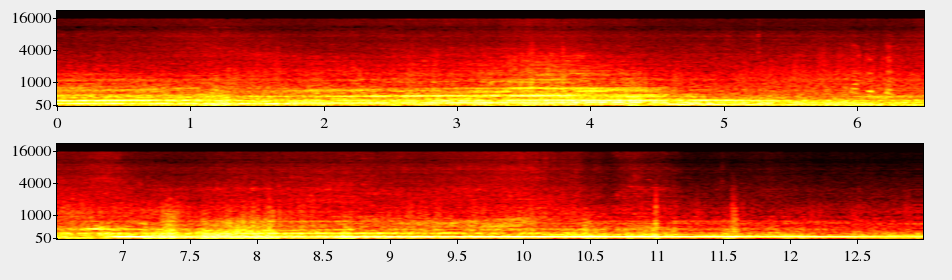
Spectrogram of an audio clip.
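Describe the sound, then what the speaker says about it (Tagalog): A motorized tricycle on a Bangkok street at night runs loud and close for the whole stretch. Its engine note jumps lower and steadies about halfway through as it revs. "Ito ang tricycle na yun, yung ganyan, oh."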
